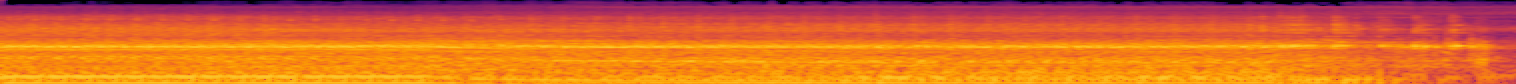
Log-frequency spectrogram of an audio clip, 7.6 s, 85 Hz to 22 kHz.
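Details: Oliver 1650 tractor after swapping to a new Delco-style distributor with points filed: smooth, even low idle with steady rhythm, no misses or knocks, then winds down; engine running healthy.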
